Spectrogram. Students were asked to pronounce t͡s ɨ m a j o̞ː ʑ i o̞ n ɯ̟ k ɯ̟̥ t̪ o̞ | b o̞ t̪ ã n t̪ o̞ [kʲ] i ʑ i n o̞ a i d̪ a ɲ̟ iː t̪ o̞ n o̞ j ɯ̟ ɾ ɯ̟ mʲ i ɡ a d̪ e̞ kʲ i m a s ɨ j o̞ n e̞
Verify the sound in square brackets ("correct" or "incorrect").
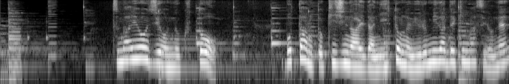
correct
